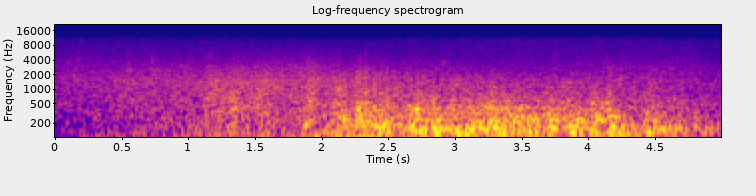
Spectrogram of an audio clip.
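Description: Steady heavy rain hisses throughout while a deep roll of thunder swells up from the background and rumbles on, loud and continuous, with no voices.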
